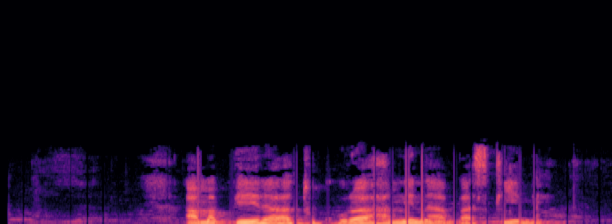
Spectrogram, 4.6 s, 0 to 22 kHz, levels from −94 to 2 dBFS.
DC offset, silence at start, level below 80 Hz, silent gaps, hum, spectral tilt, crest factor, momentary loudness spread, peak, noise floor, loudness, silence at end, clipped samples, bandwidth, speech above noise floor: under 0.1%; 1.4 s; -46 dBFS; none; none; -6.5 dB/octave; 18 dB; 10 LU; -6 dBFS; -56 dBFS; -22 LUFS; 0.4 s; under 0.1%; 8.2 kHz; 36 dB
